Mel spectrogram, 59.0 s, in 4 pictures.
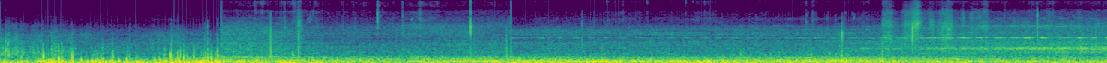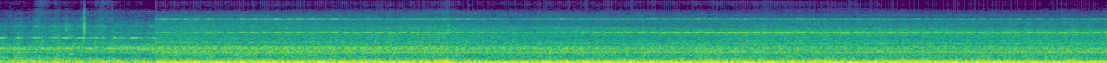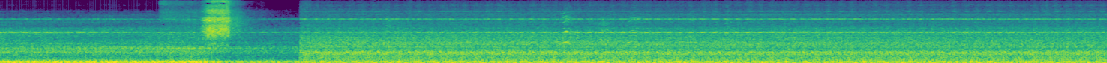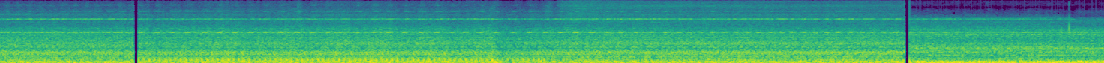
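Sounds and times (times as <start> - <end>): diesel train rumble: 0.0 - 59.0
steady whine: 0.0 - 59.0
brief hiss: 31.7 - 32.9.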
